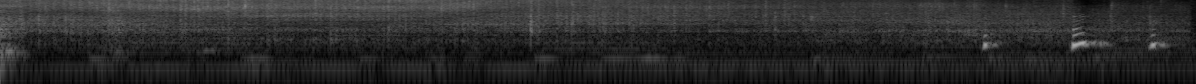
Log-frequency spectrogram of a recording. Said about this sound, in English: When the onions have turned translucent, we'll deglaze with some Guinness beer.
